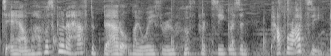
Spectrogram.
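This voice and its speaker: A woman's voice: mid-range voice, moderate pace, close to an everyday voice. A woman playing a small, anxious outcast pony mare who tells her own story expressively and introspectively in an audio drama. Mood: tense recollection. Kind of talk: first-person dramatic audiobook narration.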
